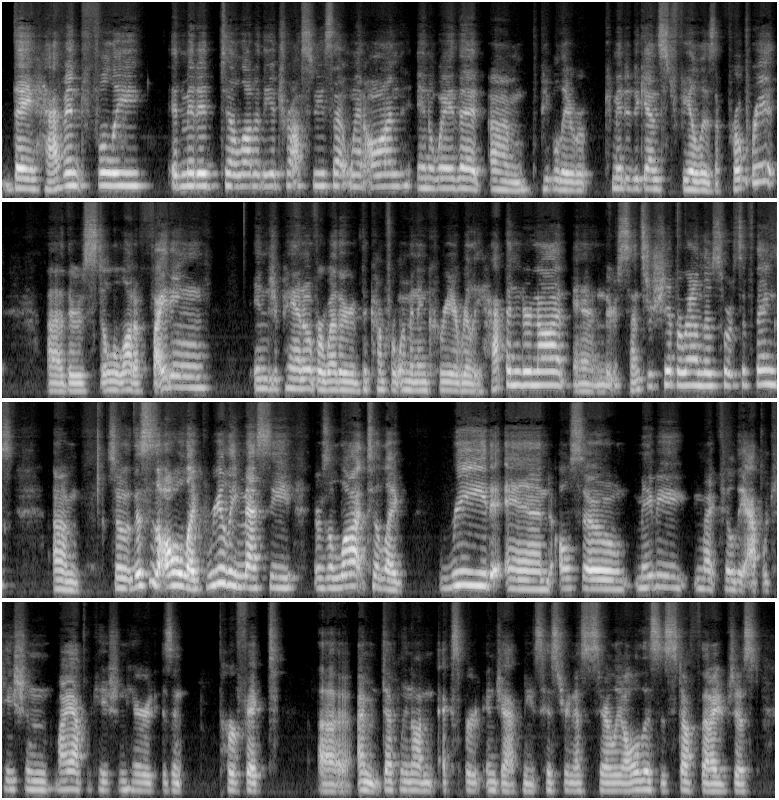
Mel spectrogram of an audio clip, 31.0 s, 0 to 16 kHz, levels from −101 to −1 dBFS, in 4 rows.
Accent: American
